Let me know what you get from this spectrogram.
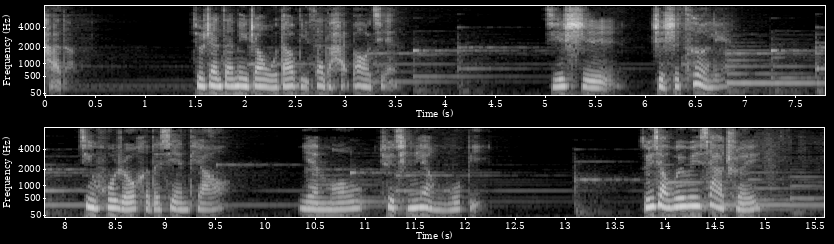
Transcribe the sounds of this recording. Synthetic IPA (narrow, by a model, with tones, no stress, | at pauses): a˨˩ɪd̪ə˦ | t͡ɕjo˥˧ʊʈ͡ʂa˥˧nt͡sa˥˧ɪne˥˩ɪʈ͡ʂɑ˥ŋu˧˥t̪ɑ˧˥ʊpi˨˩sa˥˩ɪd̪ə˩xa˨˩ɪpɑ˥˩ʊt͡ɕʰjɛ̰˨˩˦n | t͡ɕi˧˥ʂɻ̩˨˩ | ʈ͡ʂɻ̩˨˩ʂɻ̩˥˧t͡sʰɤ˥˩ljɛ˥˩n | t͡ɕi˥˩nxu˥ɻo˧˥ʊxɤ˧˥d̪ə˧ɕjɛ˥˩nt̪ʰjɑ˧˥ʊ | jɛ˨˩nmo˧˥ʊt͡ɕʰɥɛ˥˩t͡ɕʰi˥ŋljɑ˥˩ŋu˧˥pi˨˩˦ | t͡swe˧˥ɪɕ̬jɑ˨˩ʊwe˥ɪwe˥ɪɕja˥˩ʈ͡ʂʰwe˧˥ɪ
